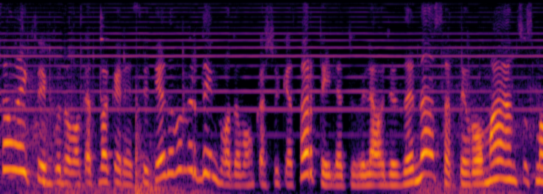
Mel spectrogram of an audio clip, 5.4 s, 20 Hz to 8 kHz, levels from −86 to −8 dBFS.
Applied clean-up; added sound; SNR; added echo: none; Trumpet + Sliding door; 17 dB; none.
